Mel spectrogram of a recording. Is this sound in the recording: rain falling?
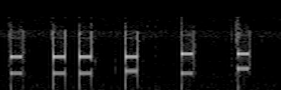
no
